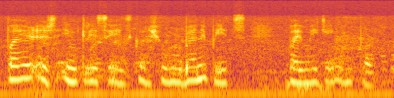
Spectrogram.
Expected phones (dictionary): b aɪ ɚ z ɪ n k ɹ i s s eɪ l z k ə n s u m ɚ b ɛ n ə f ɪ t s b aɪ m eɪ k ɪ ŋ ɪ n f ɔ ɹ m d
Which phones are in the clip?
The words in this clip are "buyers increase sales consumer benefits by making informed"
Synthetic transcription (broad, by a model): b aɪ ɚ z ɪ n k ɹ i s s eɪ z k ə n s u m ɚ b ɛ n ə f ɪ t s b aɪ m eɪ k ɪ ŋ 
